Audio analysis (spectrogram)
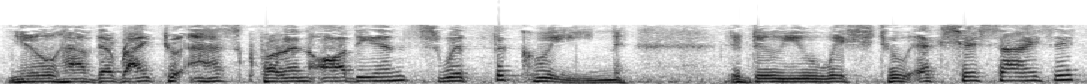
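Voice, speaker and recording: A man's voice: medium pitch, lively intonation, takes it slowly, slight background noise. An actor playing a stern, hostile male alien colonel who speaks in curt, commanding sentences in a 1970s radio drama. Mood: suspicious. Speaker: military officer. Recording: dull old radio broadcast.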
